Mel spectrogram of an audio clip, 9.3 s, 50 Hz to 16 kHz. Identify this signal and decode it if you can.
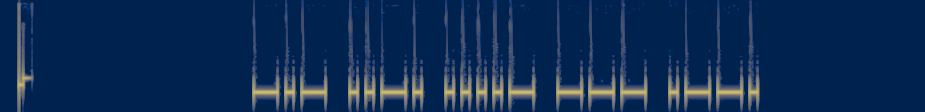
Morse code, heard as a keyed tone, about 15 wpm, 700 Hz. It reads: KF4OP
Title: USA Call Signs - 5 Characters - Repeated 3x - 15wpm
